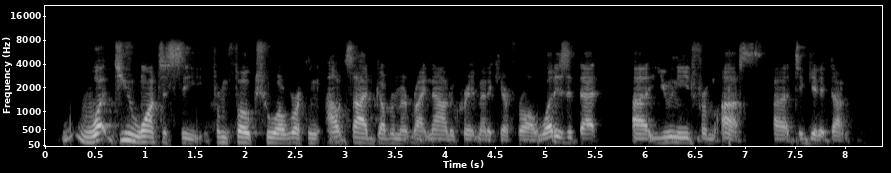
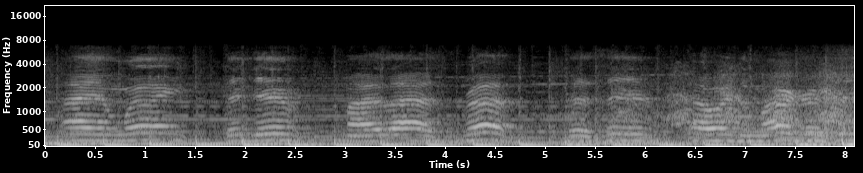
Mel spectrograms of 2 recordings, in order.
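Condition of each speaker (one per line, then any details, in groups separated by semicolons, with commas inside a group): No condition
ALS; trouble breathing, speech-generating device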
